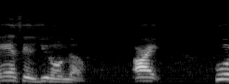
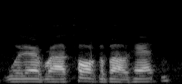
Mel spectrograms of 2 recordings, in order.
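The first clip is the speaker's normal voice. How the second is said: ordinary talk, nothing marked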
